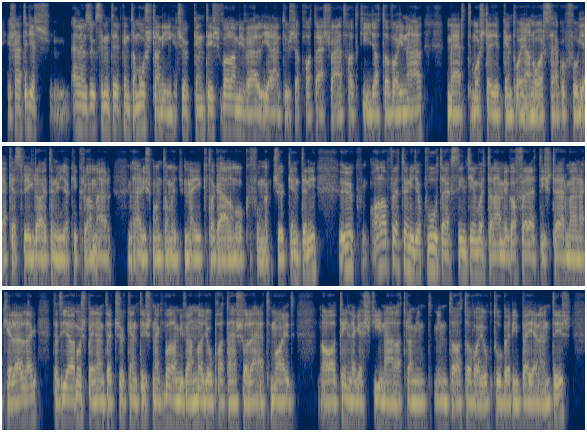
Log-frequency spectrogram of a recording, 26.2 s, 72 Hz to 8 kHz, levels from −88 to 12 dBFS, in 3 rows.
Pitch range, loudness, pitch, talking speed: 95-150 Hz, -21 LUFS, 110 Hz, 160 wpm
